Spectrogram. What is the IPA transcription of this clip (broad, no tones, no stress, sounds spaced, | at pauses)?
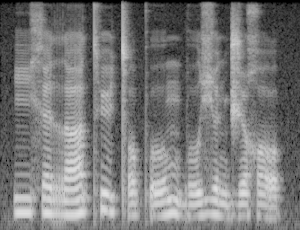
i x ɛ r a tʰ y tʼ ɔ pʼ o m b o ʑ ø n d͡ʒ ø χ ɔ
